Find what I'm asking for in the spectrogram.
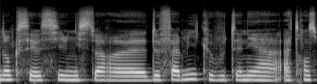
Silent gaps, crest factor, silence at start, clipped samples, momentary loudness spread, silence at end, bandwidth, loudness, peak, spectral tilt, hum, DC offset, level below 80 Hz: none; 14 dB; 0 s; under 0.1%; 5 LU; 0 s; 16 kHz; -16 LUFS; 0 dBFS; -3.5 dB/octave; none; under 0.1%; -60 dBFS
